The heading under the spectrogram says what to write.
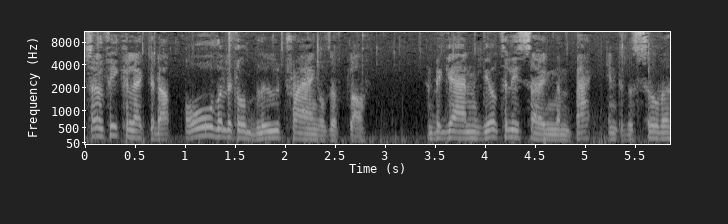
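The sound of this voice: What we hear is an unforced reading voice.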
